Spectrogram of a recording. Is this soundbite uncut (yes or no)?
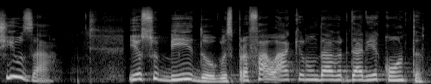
no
